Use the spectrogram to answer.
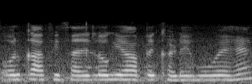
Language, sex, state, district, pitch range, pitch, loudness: Hindi, female, Haryana, Jhajjar, 210-220 Hz, 215 Hz, -16 LUFS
